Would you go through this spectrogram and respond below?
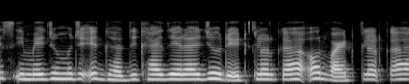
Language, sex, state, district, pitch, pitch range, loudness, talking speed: Hindi, female, Chhattisgarh, Jashpur, 235 Hz, 230-245 Hz, -14 LUFS, 265 wpm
